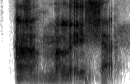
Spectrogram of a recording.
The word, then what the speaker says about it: Malaysia: ¿Cómo se pronuncia en inglés Malasia? Malaysia.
